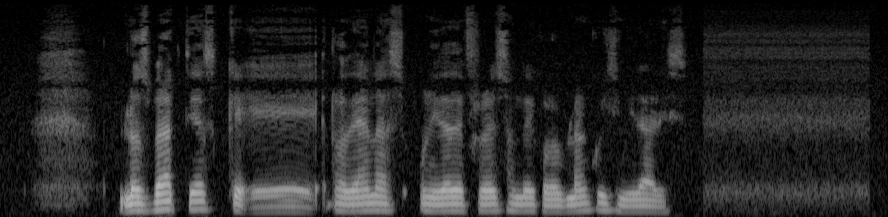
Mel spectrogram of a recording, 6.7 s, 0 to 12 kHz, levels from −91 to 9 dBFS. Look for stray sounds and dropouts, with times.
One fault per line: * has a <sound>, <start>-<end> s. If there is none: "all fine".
all fine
